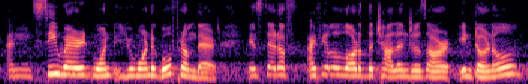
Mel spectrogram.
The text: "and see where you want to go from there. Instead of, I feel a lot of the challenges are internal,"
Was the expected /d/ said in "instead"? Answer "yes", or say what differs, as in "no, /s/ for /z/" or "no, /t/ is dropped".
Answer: yes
